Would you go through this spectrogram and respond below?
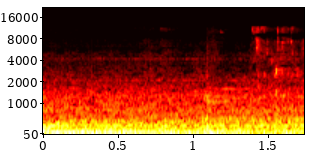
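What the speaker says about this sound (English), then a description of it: "you can open your water jet or water pitchers and pour the water slowly" Water poured slowly from a pitcher into a restaurant water goblet, a low steady trickle with soft dripping that holds level throughout the short stretch, with no voices.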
